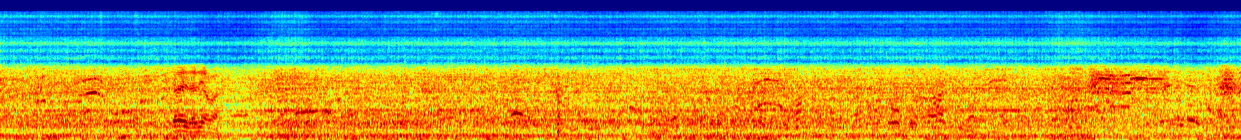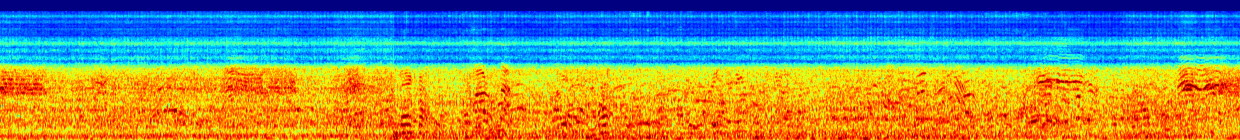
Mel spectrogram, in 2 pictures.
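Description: Crowd hubbub at a busy fair: many voices talking at once, with no single voice standing out, over a steady low engine-like hum.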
